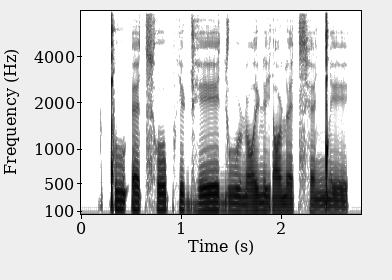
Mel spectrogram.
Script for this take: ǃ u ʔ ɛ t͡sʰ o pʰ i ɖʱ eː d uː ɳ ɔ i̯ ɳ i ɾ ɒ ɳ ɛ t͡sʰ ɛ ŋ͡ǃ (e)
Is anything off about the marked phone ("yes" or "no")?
no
